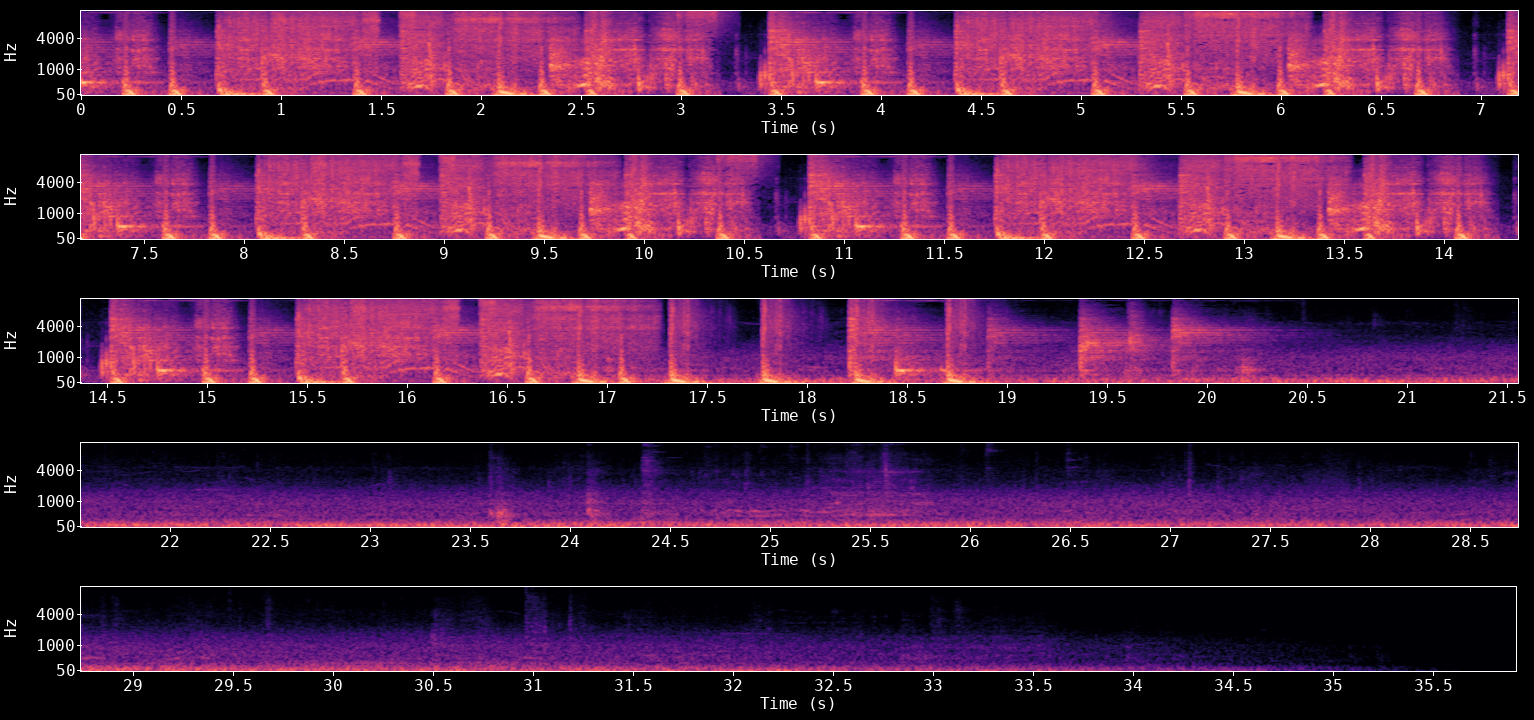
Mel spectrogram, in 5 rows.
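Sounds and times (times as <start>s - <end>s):
beats made from construction site sounds: 0.0s - 20.6s.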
